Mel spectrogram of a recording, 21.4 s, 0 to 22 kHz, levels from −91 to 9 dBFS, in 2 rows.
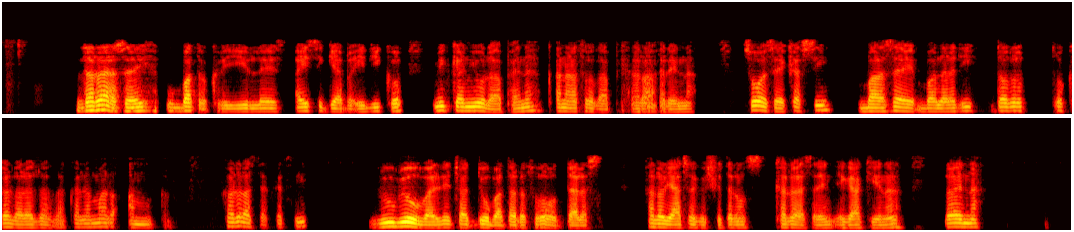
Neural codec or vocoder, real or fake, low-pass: codec, 16 kHz, 0.4 kbps, LongCat-Audio-Codec; fake; 5.4 kHz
